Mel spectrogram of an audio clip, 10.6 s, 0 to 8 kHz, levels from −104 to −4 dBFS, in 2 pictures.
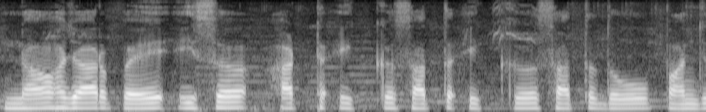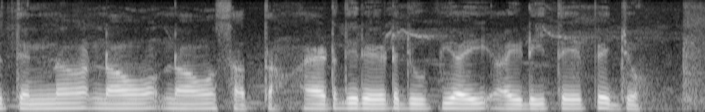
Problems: none marked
